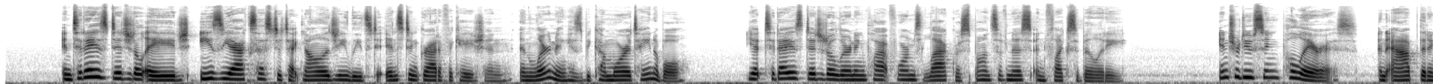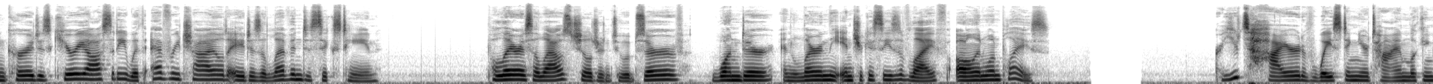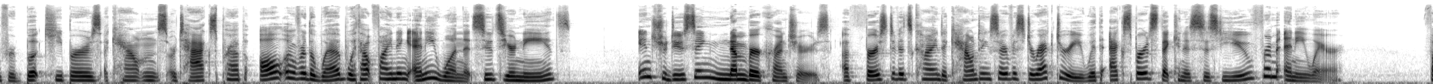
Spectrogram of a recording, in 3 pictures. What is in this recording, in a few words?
外籍 Commercial Voice Sample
